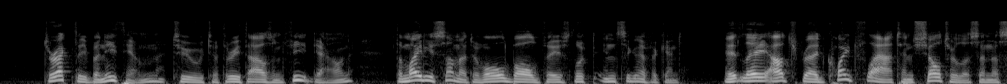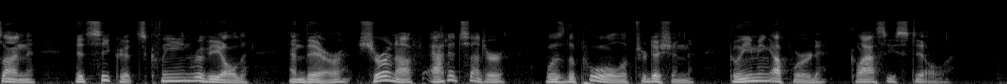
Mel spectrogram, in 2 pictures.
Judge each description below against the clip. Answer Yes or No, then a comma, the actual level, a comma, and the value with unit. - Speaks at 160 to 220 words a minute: No, average, 145 wpm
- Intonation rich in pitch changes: Yes, wide, 5.7 semitones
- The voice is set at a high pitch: No, low, 115 Hz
